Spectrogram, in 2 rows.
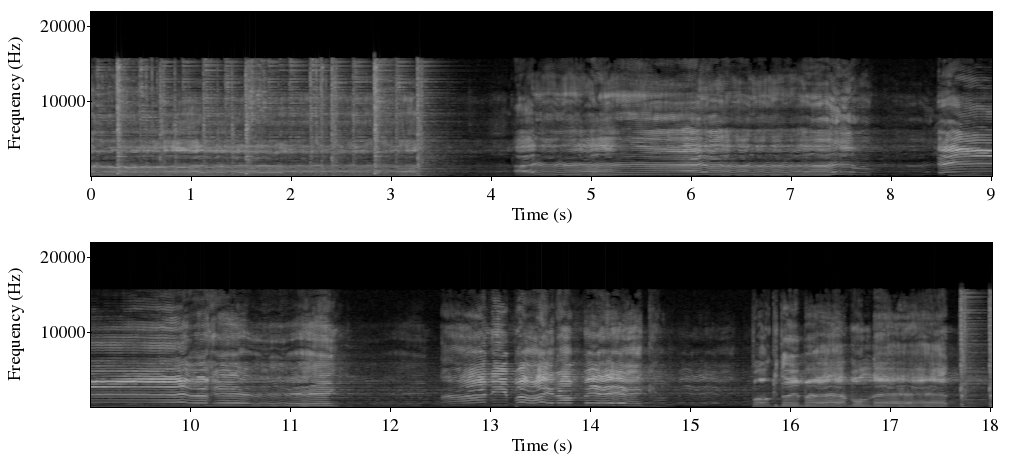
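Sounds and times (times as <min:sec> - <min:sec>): ornamented folk melody: 0:00.0 - 0:04.2, 0:08.5 - 0:18.0.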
